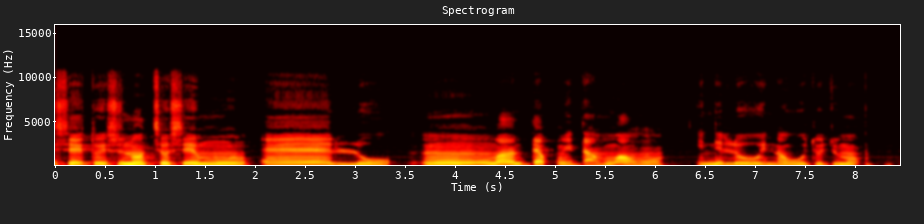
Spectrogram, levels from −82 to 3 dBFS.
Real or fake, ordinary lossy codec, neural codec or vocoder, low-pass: real; none; none; 10.8 kHz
